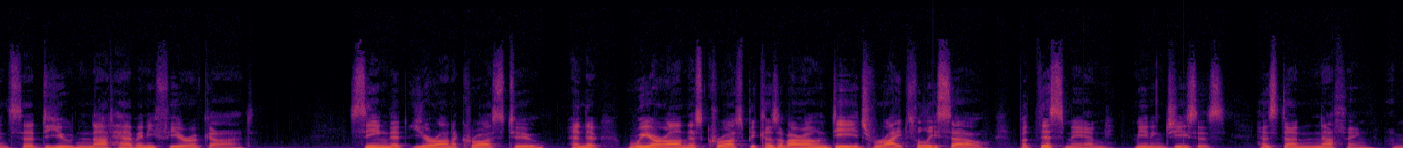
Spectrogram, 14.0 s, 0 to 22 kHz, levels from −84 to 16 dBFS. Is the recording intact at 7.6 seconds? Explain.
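No. At 7.6 seconds, as throughout the clip, the speech carries low bit depth without dither. It is likely truncated to about 9 bits. The error tracks the signal, so quiet passages turn grainy and gritty, roughly 40 dB below the speech.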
